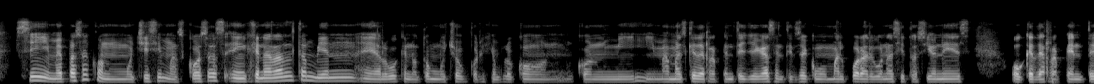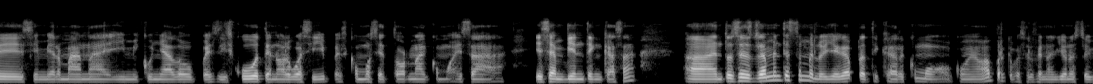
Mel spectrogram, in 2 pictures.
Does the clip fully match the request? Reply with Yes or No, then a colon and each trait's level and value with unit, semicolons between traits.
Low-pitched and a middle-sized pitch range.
No: low, 120 Hz; narrow, 2.1 semitones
